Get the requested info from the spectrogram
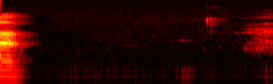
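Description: A man's voice ends a phrase, then near silence with a single faint click about one and a half seconds in.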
